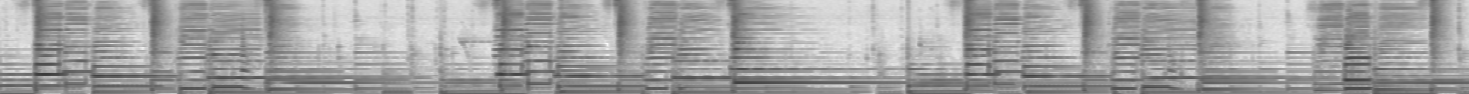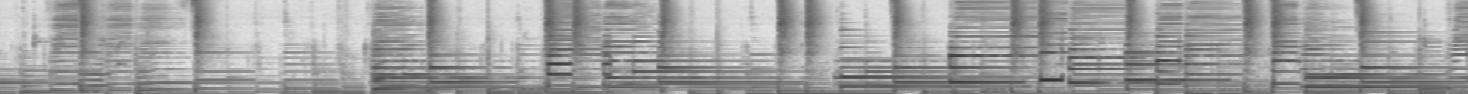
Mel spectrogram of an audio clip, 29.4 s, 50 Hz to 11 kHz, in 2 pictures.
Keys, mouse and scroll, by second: 1.4 a, 3.4 click, 4.3 g, 4.4 z, 7.3 click, 8.6 g, 8.7 z, 9.5 click, 10.7 g, 10.8 z, 12.0 click, 13.9 drag, 14.3 shift+click, 15.2 ctrl+j, 18.0 click, 19.0 click, 23.2 click, 24.5-28.0 drag.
